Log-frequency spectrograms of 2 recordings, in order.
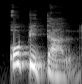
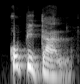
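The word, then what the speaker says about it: hôpital: হচ্ছে হসপিটাল এটা হচ্ছে অপিতাল অপিতাল কিন্তু উচ্চারণের সময় খেয়াল করবেন ধরতে হবে এইচটা নাই অপিতাল নয় কিন্তু এইচ বাদ যাবে এইচ বাদ দিয়ে উচ্চারণ শুরু হবে ও থেকে অপিতাল অপিতাল ঠিক আছে দেন আমরা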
